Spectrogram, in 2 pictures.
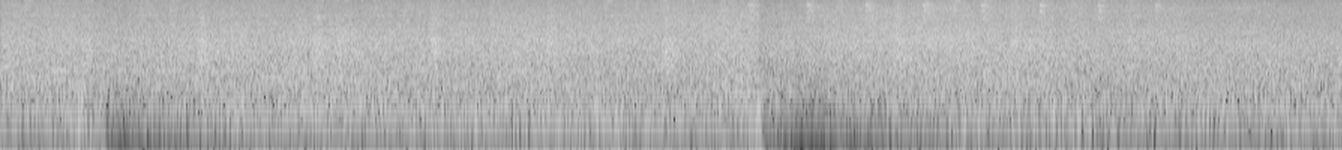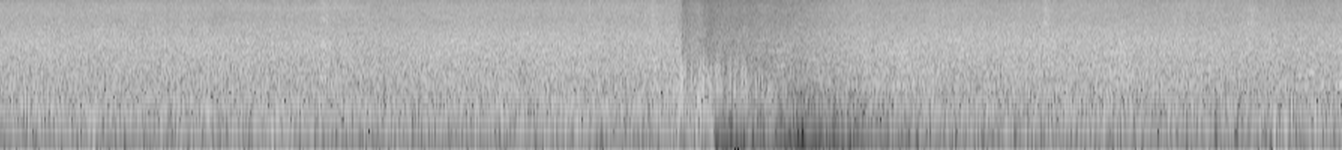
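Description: Steady roar of ocean surf breaking on a reef, a loud, even rush of water noise that dips briefly about a second in, after about six seconds and again around seventeen seconds.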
